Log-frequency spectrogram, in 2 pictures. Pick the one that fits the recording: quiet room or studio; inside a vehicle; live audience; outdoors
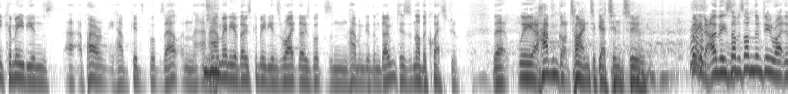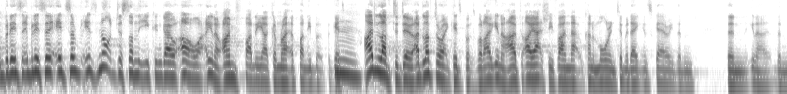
live audience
